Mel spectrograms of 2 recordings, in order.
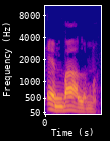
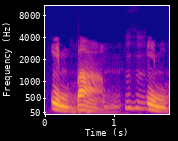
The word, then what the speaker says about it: embalm: For those people who say embalm. Embalm. No, that L is silent. You say imbalam.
